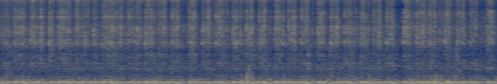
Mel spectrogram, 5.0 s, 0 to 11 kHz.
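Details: 1991 Chevy Silverado C1500 350 V8 with Summit cam and 650 double-pumper carburetor, idling around 600–650 rpm: deep lumpy rumble with a loping beat, steady and smooth, no popping; normal cammed idle.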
